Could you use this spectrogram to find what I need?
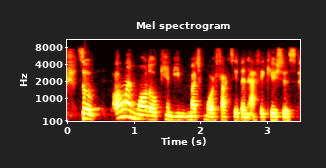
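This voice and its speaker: A woman talks with a Chinese accent and ordinary pitch variation. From Hebei and Harbin, China. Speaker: startup founder and English teacher.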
